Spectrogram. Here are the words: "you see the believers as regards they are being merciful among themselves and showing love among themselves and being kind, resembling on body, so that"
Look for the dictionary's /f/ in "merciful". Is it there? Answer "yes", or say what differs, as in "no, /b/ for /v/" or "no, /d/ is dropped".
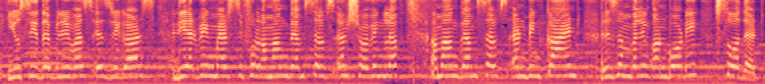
yes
